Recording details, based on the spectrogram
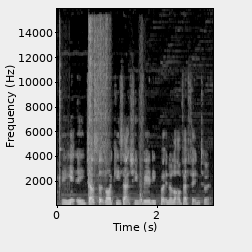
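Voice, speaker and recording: A man's voice: fairly high pitch, very animated, very fast, music in the background. A man hosting a comedy panel game as assistant and timekeeper, playful and teasing. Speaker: host acting as assistant and timekeeper.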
